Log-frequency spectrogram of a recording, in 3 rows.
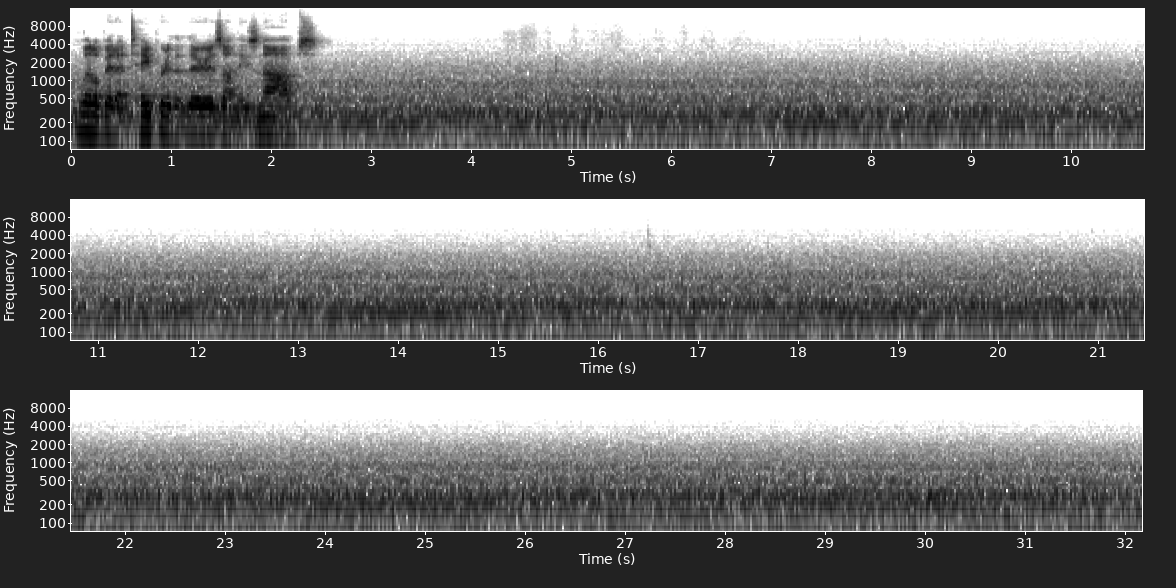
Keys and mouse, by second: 4.6 middle click, 5.0 middle click, 7.0 middle click, 7.5 KP_1, 9.1 a, 10.7 b, 12.0 click, 16.7 l, 17.6 middle click, 20.1 click, 21.2 click, 23.8 middle click, 24.7 middle click, 25.7 middle click, 26.6 KP_1, 31.3 middle click.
